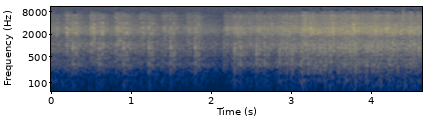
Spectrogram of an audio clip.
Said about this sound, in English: And that is the sound 21 months ago of police in Watertown exchanging gunfire with two other brothers who also were subjects of a massive manhunt.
